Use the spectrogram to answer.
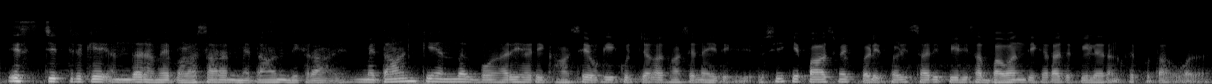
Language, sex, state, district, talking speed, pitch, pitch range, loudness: Hindi, male, Chhattisgarh, Jashpur, 220 wpm, 105 Hz, 100-115 Hz, -28 LUFS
